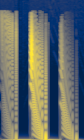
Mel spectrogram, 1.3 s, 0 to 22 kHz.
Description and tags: Randomly generated 8-Bit sound.
8-bit, arcade, chip, chiptune, lo-fi, retro, video-game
